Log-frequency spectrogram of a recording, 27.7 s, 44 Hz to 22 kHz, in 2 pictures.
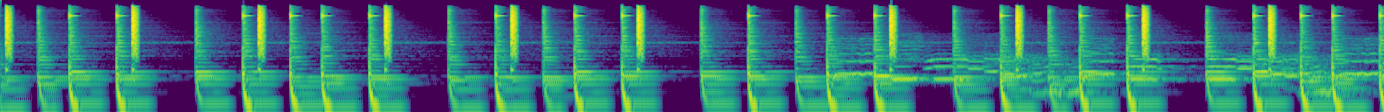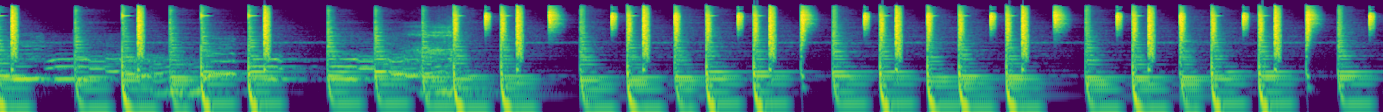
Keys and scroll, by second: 16.6 1, 16.7 5.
